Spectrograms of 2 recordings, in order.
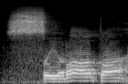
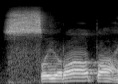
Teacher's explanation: Yang salah adalah ketika sirata, seolah-olah kayak bertasydid jadinya. Sirata, ini salah.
